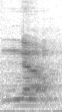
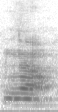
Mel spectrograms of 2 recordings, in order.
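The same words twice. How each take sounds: First: The no is said harshly and roughly. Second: The no is said firmly but politely.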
